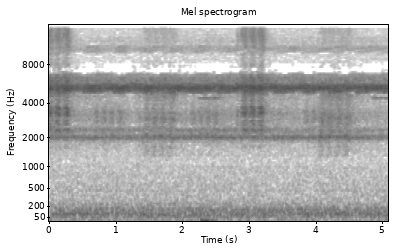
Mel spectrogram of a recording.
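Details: Crickets on a peaceful country summer night: a steady high, shrill trill runs throughout, with a lower continuous buzz beneath and brief louder chirp bursts near the start and around three seconds, over a soft low rumble.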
